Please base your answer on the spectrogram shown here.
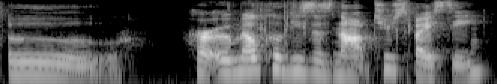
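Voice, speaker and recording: At a measured pace, her voice on the low side and sharp in tone, she muses over her wax melts. This casual, unscripted review from a home fragrance reviewer walks through each scent.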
